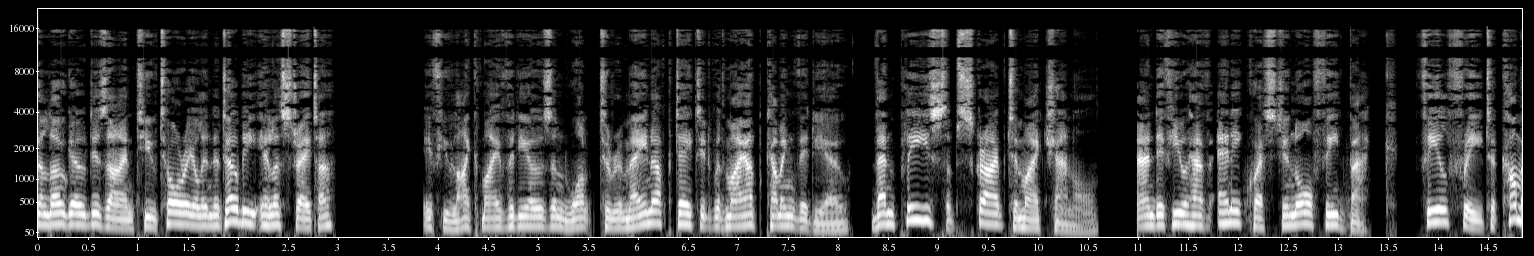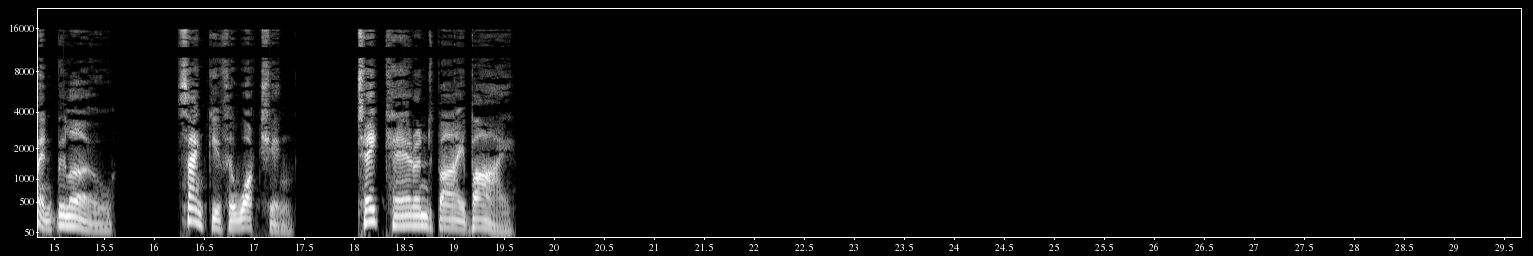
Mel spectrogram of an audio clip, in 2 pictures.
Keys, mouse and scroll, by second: 1.7 click, 5.6 click, 12.3 click, 12.4 ctrl+space, 12.7 ctrl+click, 12.9 ctrl+space, 13.8 space, 14.3-19.3 ctrl+drag, 19.3-21.5 ctrl+drag, 23.9 space, 24.2 ctrl+click.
